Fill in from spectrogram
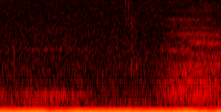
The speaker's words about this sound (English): Really get your nose in there. So you give it a sniff.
